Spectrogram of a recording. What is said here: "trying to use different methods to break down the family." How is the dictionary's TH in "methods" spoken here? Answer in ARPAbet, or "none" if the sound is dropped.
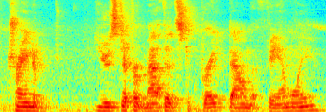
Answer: TH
